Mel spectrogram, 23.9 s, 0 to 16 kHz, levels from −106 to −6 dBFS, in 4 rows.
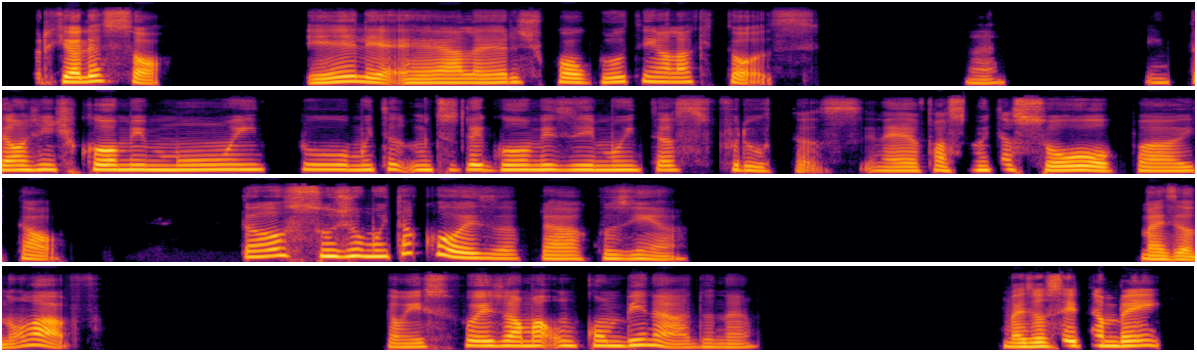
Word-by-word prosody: Porque 210 - 0
olha 210 +4 +6
só, 235 - 0 0.8
ele 195 +6 +2
é 165 0 0
alérgico 175 +3 -1
ao 180 -1 +3
glúten 205 +5 -2
e - - -1
à - - 0
lactose, 195 +1 -5 0.8
né, 150 -1 -9 0.8
então 195 +3 -1
a - - +2
gente 210 +1 -2
come 210 -1 +5
muito 210 +2 +1 0.4
muita 205 +1 -3
muitos 200 +1 -4
legumes 205 0 +1
e 200 0 +1
muitas 195 0 -3
frutas, 180 -7 -7
né, 165 0 -3
eu - - -2
faço 185 -4 -3
muita 190 +3 -3
sopa, 175 -4 +2
e - - -4
tal. - - -3 0.9
Então 250 +3 +1
eu 295 - +3
sujo 275 -1 +3
muita 265 +10 +2
coisa, 205 - +2
pra 160 -1 -2
cozinhar. 165 -4 -4 2.3
Mas 150 -3 0
eu 140 -2 +1
não 145 - -4
lavo. 240 - +2 1.5
Então 155 -2 -4
isso 160 +1 -6
foi 205 -2 +3
já 205 0 +4
uma 205 +1 +3
um 205 +1 -1
combinado, 205 -7 0
né. 145 +1 -8 1.2
Mas 165 -1 +3
eu 180 - +6
sei 200 +4 +3
também 210 +1 +2
195 Hz, 135 wpm, -23 LUFS, 170-210 Hz, 2.3 s, olha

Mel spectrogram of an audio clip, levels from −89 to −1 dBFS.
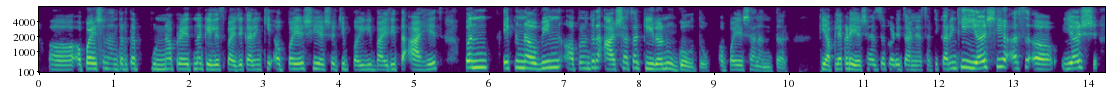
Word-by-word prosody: अ, 210 - -7 0.3
अपयशानंतर 235 -1 0
तर 240 - 0 0.2
पुन्हा 230 0 -4
प्रयत्न 230 +1 0
केलेच 210 -1 +1
पाहिजे 205 +1 0
कारण 215 0 -1
की, - - -4
अपयश 235 +3 0
ही 245 - +1
यशाची 225 +1 -5
पहिली 205 +2 -3
पायरी 205 +2 -1
तर - - +2 0.2
आहेच, 215 +6 -2 0.3
पण 300 +1 +6 0.3
एक 280 - -8
नवीन, 280 +1 +4
आपण 240 +3 -5
म्हणतो 260 +3 -4
ना, 300 - +2 0.2
आशाचा 255 +5 0
किरण 230 -1 +3
उगवतो 185 -9 -4 0.2
अपयशानंतर, 195 -4 -5 0.5
की 235 - +2
आपल्याकडे 230 0 +2
यशाच्याकडे 215 +2 -4
जाण्यासाठी 200 +1 -6
कारण 245 +3 0
की 305 -3 +4
यश 295 +4 +6
हे 335 - +2 0.2
असं 270 +5 -4
अ 220 -1 +3 0.2
यश 280 +3 +3
230 Hz, 155 wpm, -23 LUFS, 210-255 Hz, 0.5 s, पण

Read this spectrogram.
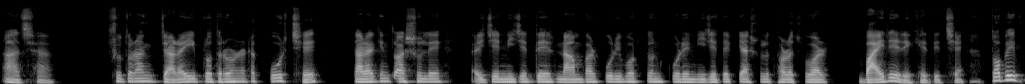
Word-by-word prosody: আচ্ছা। 100 -1 -4 0.7
সুতরাং, 140 0 0 0.2
যারা 110 0 +4
এই - - +2
প্রতারণাটা 130 +1 +1
করছে, 150 -5 0 0.5
তারা 125 +1 +6
কিন্তু 140 -1 -2
আসলে 130 +1 0 0.5
এইযে 105 +4 0
নিজেদের 125 +1 +2 0.2
নাম্বার 115 +2 +2
পরিবর্তন 130 0 +1
করে, 125 -1 +2
নিজেদেরকে 120 0 -1
আসলে 120 +1 -4
ধরা 115 -1 +2
ছোঁয়ার 110 -2 +2 0.5
বাইরে 120 +8 +5
রেখে 95 +3 -3
দিচ্ছে। 100 +3 -4 0.3
তবে 180 +4 +5
125 Hz, 130 wpm, -25 LUFS, 115-130 Hz, 0.7 s, তারা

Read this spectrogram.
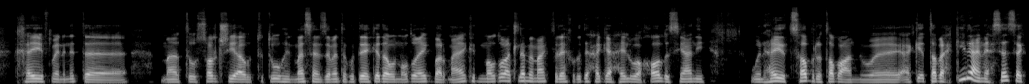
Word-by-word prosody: خايف 130 0 +1
من 120 - -3
إن 115 - -8
أنت 130 -2 -5 0.7
ما 115 0 -1
توصلش 125 +3 -2
أو 115 -4 +4
تتوه 130 +2 -5
مثلًا 125 +2 0
زي 120 +1 -2
ما - - 0
أنت 125 - -7
كنت 125 +1 -8
قايل 130 -2 +5
كده 135 -1 +4
والموضوع 120 +3 -1
يكبر 135 0 -1
معاك، 130 +7 -1
الموضوع 135 +3 0
اتلم 160 -1 0
معاك 140 +1 +1
في - - -8
الآخر 130 +1 -1
ودي 130 +3 -3
حاجة 130 -1 0
حلوة 130 -1 -2
خالص 135 -3 0
يعني، 125 0 -2 0.4
ونهاية 135 +5 +3
صبر 160 -6 +3
طبعًا، 110 -4 0
وأكيد 110 +6 -3
طَب 140 0 +2
احكِ - - 0
لي 275 +4 +6
عن 145 - +5
إحساسك 180 +8 +1
130 Hz, 215 wpm, -24 LUFS, 120-140 Hz, 0.7 s, لي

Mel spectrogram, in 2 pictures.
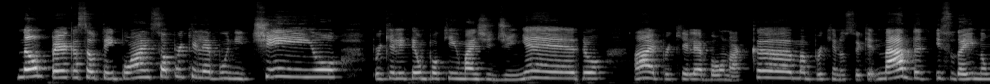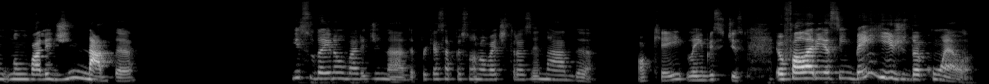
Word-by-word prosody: Não 365 +2 +7
perca 320 0 +4
seu 310 -1 -1
tempo, 275 -1 -4
'ai 330 +2 +2
só 340 0 0
porque 360 +1 -7
ele 310 -2 -4
é 300 - 0
bonitinho, 340 +6 +1 0.3
porque 260 +1 -10
ele 270 -1 -4
tem 275 +1 -2
um 275 - -6
pouquinho 265 0 -7
mais 250 0 0
de 240 -1 -10
dinheiro. 280 +4 -1 0.3
Ai, 290 +2 +3
porque 245 0 -12
ele 240 0 -3
é 235 0 -2
bom 220 0 -7
na 190 -3 -7
cama, 295 +5 -2
porque 245 0 -11
não 220 - -14
sei 220 0 -12
o - - -21
quê', - - -8
nada! 285 +2 +6
Isso 270 -2 -10
daí 245 +1 0
não 250 -1 -7
não 245 0 -7
vale 235 +1 0
de 235 +5 -7
nada" 180 -8 +3 1.6
"isso 310 -2 -12
daí 275 0 -3
não 275 -1 -10
vale 255 0 -9
de 260 0 -18
nada, 115 - -11
porque 230 +1 -16
essa 245 0 -12
pessoa 245 0 -15
não 235 - -9
vai 230 0 -8
te 230 0 -14
trazer 230 +2 -15
nada. 215 -8 -11 0.4
Ok? 180 +8 -10
Lembre-se 200 +3 -9
disso.". 375 - -11 0.3
Eu 245 - +2
falaria, 280 +1 +7
assim, 280 -1 -12
bem 305 - -1
rígida 250 -7 -2
com 230 0 -10
ela. - - -6
265 Hz, 190 wpm, -23 LUFS, 235-290 Hz, 1.6 s, Não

